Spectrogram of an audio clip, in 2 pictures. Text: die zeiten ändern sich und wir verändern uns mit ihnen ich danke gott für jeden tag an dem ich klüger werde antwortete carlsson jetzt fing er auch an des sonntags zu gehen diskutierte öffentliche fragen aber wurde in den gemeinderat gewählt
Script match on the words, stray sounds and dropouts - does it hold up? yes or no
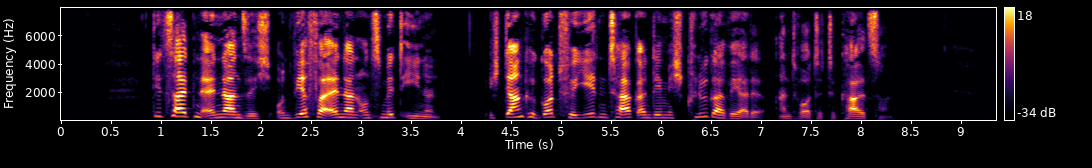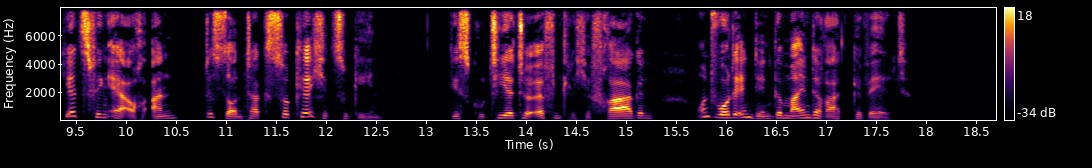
no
